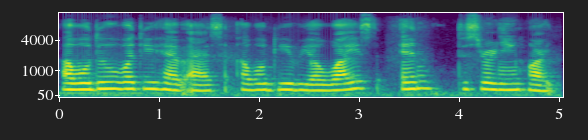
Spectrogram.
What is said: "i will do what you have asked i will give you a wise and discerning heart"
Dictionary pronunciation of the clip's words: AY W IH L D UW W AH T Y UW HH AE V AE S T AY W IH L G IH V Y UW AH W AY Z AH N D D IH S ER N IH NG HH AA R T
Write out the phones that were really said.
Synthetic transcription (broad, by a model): AY W IH L D UW W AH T Y UW HH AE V AE S T AY W IH L G IH V Y UW AH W AY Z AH N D D IH S ER N IH NG HH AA R T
